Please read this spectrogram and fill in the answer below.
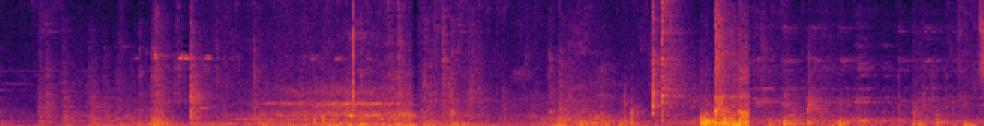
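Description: Hotel lift running, a steady low rumble in the cabin, with a loud clunk near the end as the rumble stops and the lift arrives with its doors opening.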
